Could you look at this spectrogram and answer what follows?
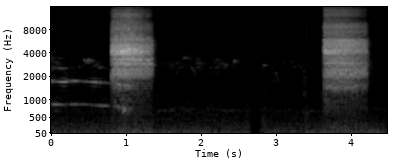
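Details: Female oriental magpie-robin calling to stimulate a male for mating: two loud scratchy rasps nearly three seconds apart, preceded by a faint low drawn-out tone.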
